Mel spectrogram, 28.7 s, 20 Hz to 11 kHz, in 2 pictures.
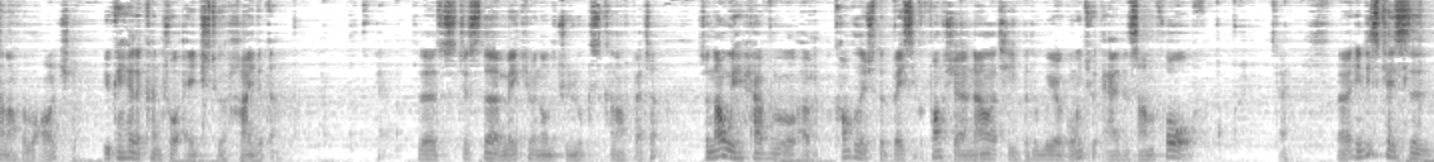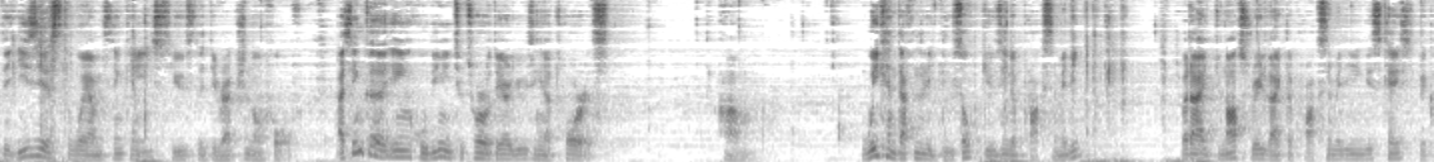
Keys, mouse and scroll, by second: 1.8 ctrl+h, 4.2-8.1 middle drag, 8.1 shift+d, 10.7-15.8 middle drag, 15.8 ctrl+a.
